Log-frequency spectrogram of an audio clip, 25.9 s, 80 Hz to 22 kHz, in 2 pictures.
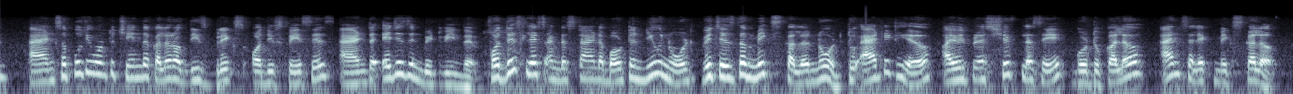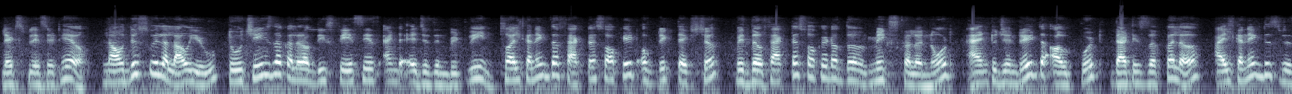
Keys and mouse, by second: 9.9 shift+a, 18.2 click, 18.5-21.8 drag, 25.5 click.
